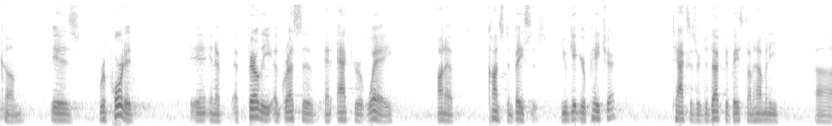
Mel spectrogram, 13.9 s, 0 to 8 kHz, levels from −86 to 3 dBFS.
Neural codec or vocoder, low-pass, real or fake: none; 7.2 kHz; real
